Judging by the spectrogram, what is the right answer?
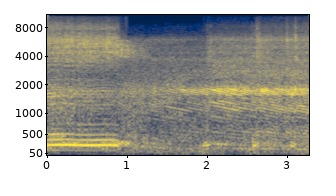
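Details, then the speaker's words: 2024 Beta 250RR Racing 2-stroke enduro with a Lectron carb, revved out: a clean moment, then uneven blubbering sputter at top end/full throttle from a rich mixture; fix is adjusting the power jet. "nd you can hear that it's rich on the top end. See, I revved it out and you can hear it sputtering on the top end."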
